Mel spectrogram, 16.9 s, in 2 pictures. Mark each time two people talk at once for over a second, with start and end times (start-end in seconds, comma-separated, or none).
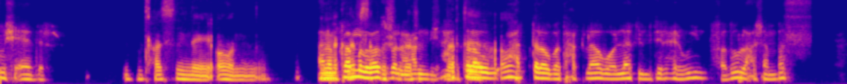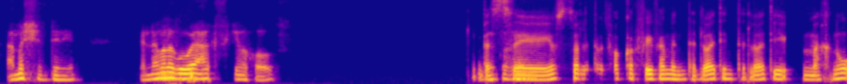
3.2-5.2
